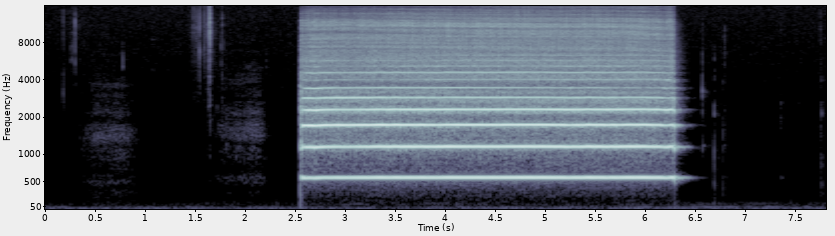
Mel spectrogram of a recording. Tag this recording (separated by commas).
Musical instrument, Wind instrument, Music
